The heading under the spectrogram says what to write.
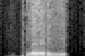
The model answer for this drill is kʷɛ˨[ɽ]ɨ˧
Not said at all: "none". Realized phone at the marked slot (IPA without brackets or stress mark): ɾ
